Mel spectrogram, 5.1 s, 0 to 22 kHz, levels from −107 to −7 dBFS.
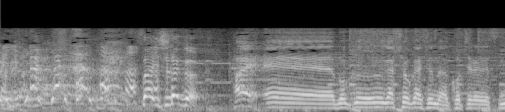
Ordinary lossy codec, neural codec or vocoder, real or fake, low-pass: none; none; real; none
